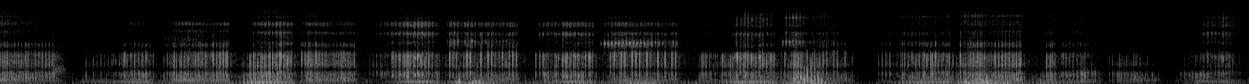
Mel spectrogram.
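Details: Domestic cat purring steadily at close range, a rough rumbling drone that swells and dips with each breath roughly every second, with short quiet gaps between cycles.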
